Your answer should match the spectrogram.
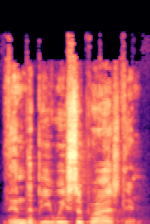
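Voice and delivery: ordinary delivery

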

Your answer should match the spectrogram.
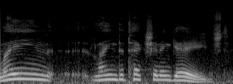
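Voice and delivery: deadpan machine voice; car voice. Retold or imitated. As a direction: read it like the dashboard talking. Voicing the car's display.

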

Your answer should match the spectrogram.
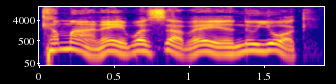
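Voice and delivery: brash New York guy greeting the street; New York accent, hammed up a bit; New Yorker. Shown as a demonstration. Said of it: "maybe I'll do a New Yorker".

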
